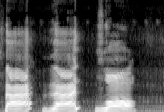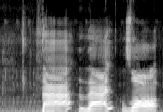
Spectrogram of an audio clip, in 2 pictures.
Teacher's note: জিহবার আগা সামনের দুই তাতের কিনার সাথে লাগিয়ে উচ্চারিত হবে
